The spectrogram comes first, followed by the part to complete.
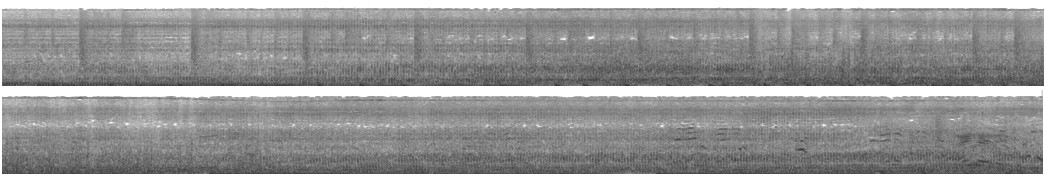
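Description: A helicopter's rotor and engine running loud and steady as it comes in to land and then sits on the pad with its rotor still turning, with a crowd's voices over it.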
